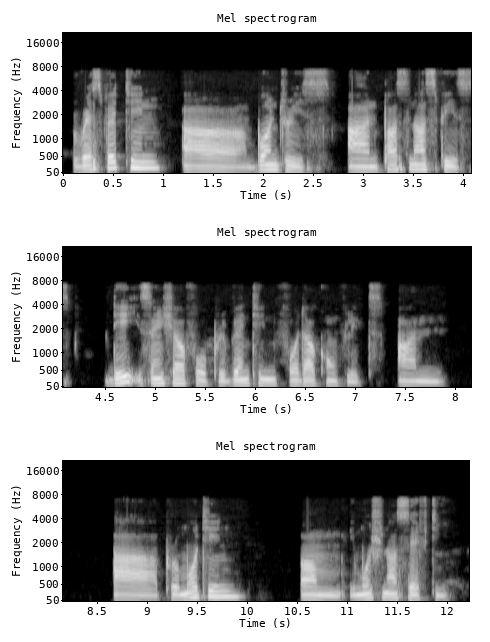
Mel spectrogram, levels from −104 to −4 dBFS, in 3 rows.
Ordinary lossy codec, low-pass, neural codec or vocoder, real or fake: none; 7.2 kHz; none; real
